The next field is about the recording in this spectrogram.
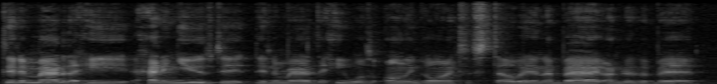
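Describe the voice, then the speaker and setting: Man, reaction host, casual slangy delivery, medium pitch, reading and commenting, noticeable background noise. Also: steady tone, a little fast. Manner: informal, slangy, swearing, exclamatory asides.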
